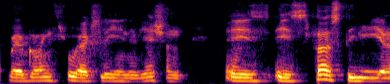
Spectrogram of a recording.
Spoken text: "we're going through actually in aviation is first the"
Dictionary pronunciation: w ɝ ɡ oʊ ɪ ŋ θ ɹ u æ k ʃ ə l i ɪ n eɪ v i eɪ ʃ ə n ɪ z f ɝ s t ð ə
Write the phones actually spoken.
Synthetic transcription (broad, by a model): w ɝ ɡ oʊ ɪ ŋ θ ɹ u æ k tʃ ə l i ɪ n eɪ v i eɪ ʃ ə n ɪ z f ɝ s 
